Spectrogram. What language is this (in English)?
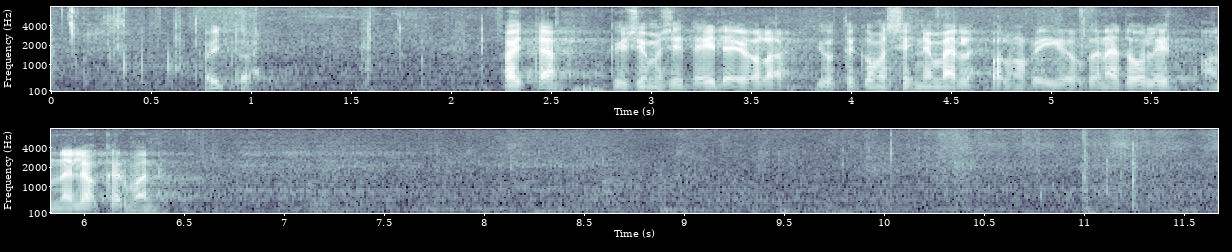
Estonian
